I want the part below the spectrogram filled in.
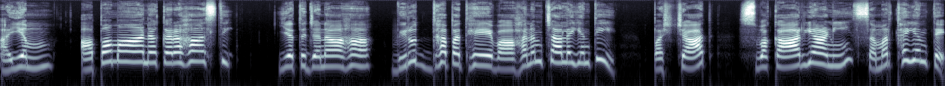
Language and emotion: Sanskrit, disgusted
